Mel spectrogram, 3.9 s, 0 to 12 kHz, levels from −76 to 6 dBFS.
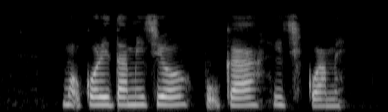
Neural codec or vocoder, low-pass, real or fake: none; 7.2 kHz; real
